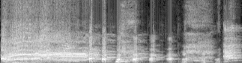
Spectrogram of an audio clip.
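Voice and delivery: high excited squeal with laughter; amped up. Real, not acted. Podcast guest fired up by the preaching, amped. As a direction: burst out, too worked up to continue. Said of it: "I'm getting amped".

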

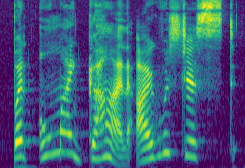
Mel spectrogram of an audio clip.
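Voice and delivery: high, loud, slow outburst; upset outburst. Real, not acted. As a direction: burst out high and loud, slowly. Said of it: "I remember being so upset".

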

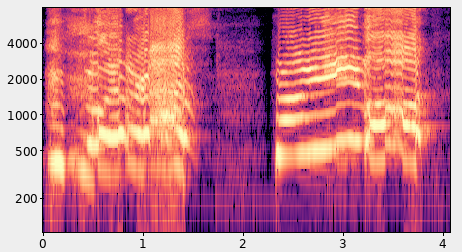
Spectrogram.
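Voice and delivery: high, shrieking, wailing plea; terrified prayer. Retold or imitated. Aunt May shrieking her prayer at Green Goblin. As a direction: cry out the prayer in mock terror. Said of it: "And she's like".

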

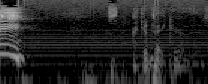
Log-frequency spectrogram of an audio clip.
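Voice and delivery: soft, slow whisper. Acted. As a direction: breathe it out in confidence. Whispered aside voice.

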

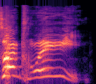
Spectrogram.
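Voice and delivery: high, loud shout of unclean. Retold or imitated. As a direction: yell it in disgust at her. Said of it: "and shouts".

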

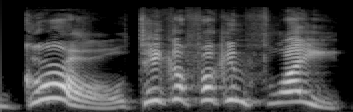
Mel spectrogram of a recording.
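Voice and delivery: high-pitched mock exasperation; exasperated scolding. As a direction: tell her off, pitch leaping up in disbelief. Acted scolding of absent celebrity.

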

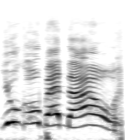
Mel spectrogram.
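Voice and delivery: put-on loud, high, slow caricature Chinese accent; mock Chinese accent. Comic imagining himself waking with a Chinese accent, hammed-up shouting. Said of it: "wake up with a Chinese accent".

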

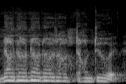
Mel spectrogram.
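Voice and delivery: high-pitched mock yell; imitated yelling. Friend imitated yelling a warning mid-fight, mock yell. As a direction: call out an urgent warning, only half shouted. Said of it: "this guy starts yelling".

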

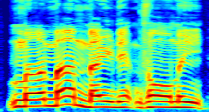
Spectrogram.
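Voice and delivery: put-on slow, childlike and earnest; a simple soul explaining his hat; slow simple Walter. A narrator's reading. Walter tells Salzella about his beret, slow and childlike.

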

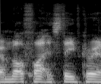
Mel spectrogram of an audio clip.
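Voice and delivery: ordinary delivery

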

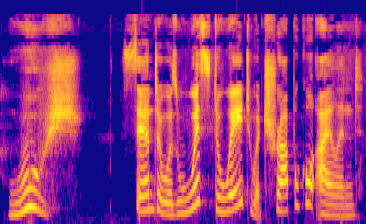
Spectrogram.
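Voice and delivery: ordinary delivery

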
